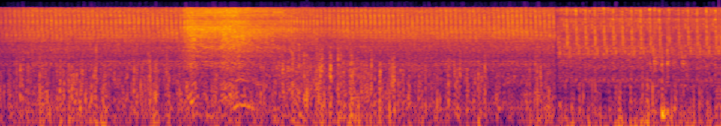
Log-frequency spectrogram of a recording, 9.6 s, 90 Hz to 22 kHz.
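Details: 1994 Ford Econovan with points ignition, after replacing burnt points (caused by slipped timing belt) and setting gap and timing: engine settles to a steadier, more sensible idle with a brief blip and does not stall; throttle was sticking; cracked #1 lead noted.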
